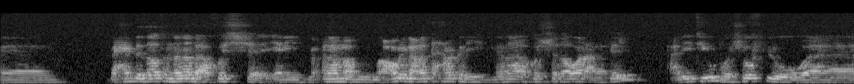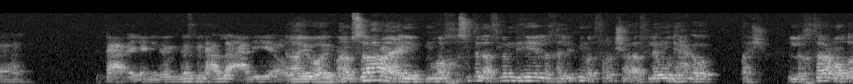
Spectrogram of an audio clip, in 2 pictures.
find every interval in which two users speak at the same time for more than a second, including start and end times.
11.4-12.8

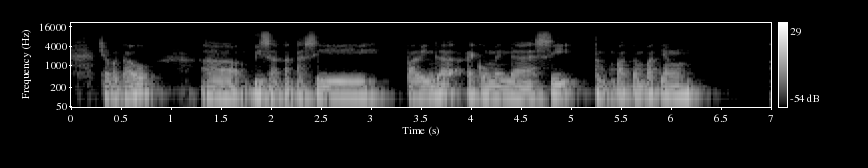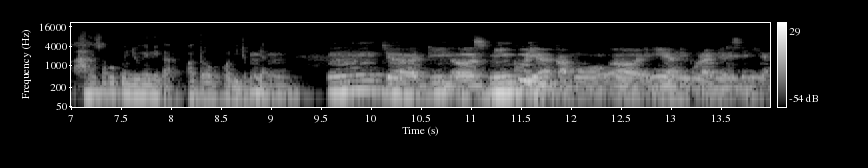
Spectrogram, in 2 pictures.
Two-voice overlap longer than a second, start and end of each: none

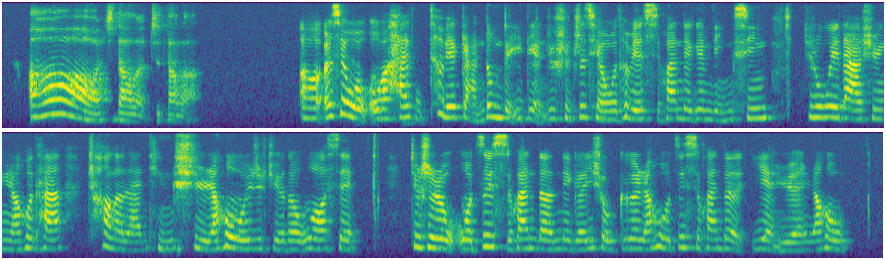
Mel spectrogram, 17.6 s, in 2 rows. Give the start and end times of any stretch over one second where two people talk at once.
none

